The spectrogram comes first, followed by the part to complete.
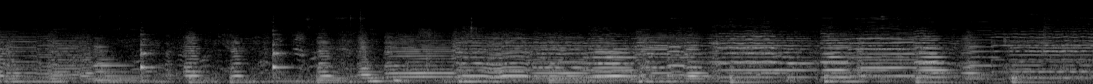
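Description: A string quartet of violins, viola and cello playing live. The first few seconds are short separated bowed notes, then longer held notes over a cello line.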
